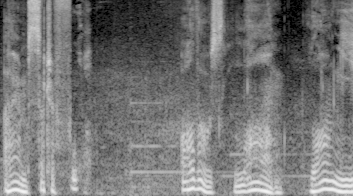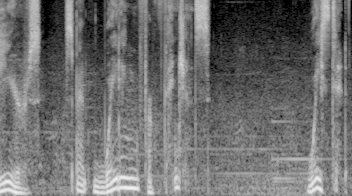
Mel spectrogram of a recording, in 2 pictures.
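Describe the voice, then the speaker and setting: A man's voice: on the low side, expressive, very slow, long pauses, darkish tone, soft background music. A man playing a brooding, melodramatic dead musician of Greek myth in a video game, theatrical and self-pitying. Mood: despondent.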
